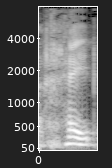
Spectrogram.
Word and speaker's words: chet: That's a chet because it's closed, which is pronounced like a CH. It's a deep guttural.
